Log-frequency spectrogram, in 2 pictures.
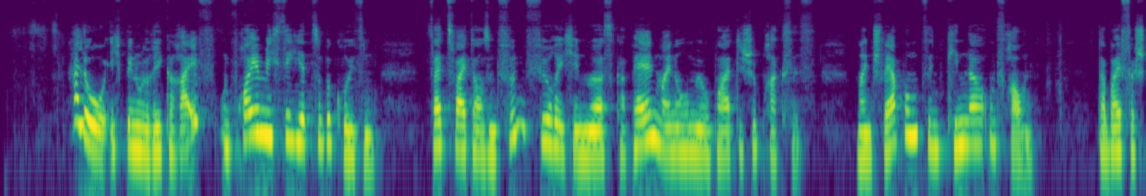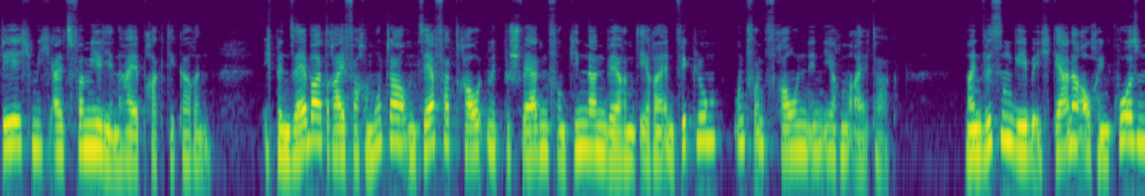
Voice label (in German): Sprachbegruessung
